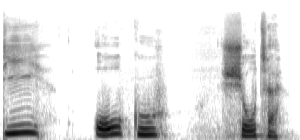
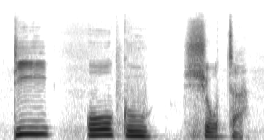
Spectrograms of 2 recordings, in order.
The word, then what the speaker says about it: Diogo Jota: Lad os, lad os lige få noget øh, udtaleservice på her, fordi øh, du, du læste et sted, hvordan man skulle udtale det ordentligt. Diogo Jota. Mm-hmm. Diogo Jota.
